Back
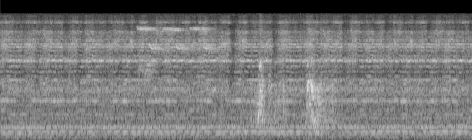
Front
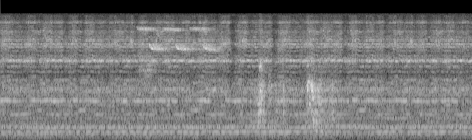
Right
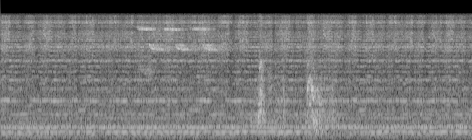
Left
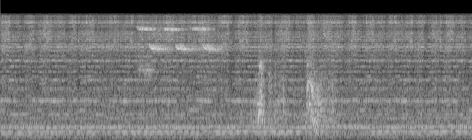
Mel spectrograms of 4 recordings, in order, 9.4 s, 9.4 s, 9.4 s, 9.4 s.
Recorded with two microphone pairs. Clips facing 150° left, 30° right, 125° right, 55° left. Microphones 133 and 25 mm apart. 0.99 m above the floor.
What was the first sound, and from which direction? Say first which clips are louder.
A bird: front 1 dB, left 3 dB; 40° left.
